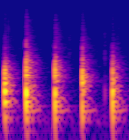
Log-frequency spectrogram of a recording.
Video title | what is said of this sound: Expert Guide to Concrete Repair | use a hammer and tap around on the surface of the concrete. And what you're listening for is hollow sounds like this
